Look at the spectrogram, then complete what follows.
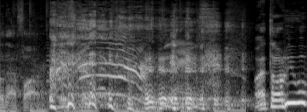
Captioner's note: laughter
